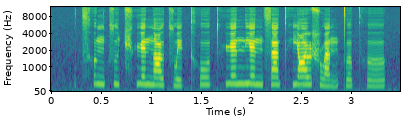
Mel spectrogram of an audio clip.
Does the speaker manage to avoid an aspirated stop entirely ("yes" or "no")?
no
